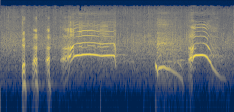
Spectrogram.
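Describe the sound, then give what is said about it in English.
An audience clapping during a sermon on discipleship, with a few sharp claps at the start and then a steady wash of applause under long, drawn-out vocal calls that rise, hold and fall in pitch. “The reason why I love y'all, the fact that I could be preaching on discipleship and y'all clapping like y'all clapping, the world's not gonna be ready for y'all.”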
